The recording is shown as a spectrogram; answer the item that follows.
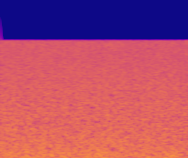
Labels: {"label": "ambient", "recorder": "HydroMoth"}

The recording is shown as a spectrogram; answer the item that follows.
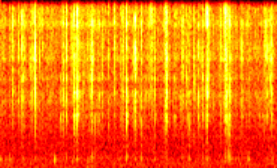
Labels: {"label": "ambient", "recorder": "HydroMoth"}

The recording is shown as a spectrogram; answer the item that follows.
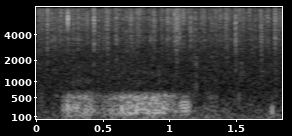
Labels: {"label": "biophony, growl", "recorder": "SoundTrap 600 or HydroMoth"}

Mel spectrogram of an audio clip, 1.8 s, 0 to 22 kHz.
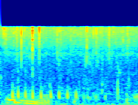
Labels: {"label": "biophony", "recorder": "SoundTrap 300"}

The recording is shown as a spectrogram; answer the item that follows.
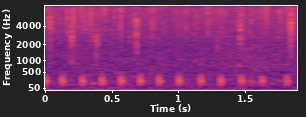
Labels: {"label": "biophony, pulse", "recorder": "SoundTrap 500"}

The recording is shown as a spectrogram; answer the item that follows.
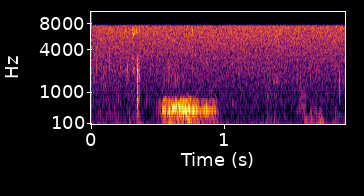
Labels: {"label": "biophony, low growl", "recorder": "SoundTrap 300"}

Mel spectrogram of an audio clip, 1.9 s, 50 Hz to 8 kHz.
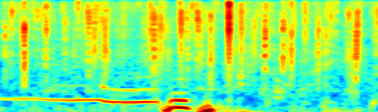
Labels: {"label": "biophony, cascading saw", "recorder": "SoundTrap 600 or HydroMoth"}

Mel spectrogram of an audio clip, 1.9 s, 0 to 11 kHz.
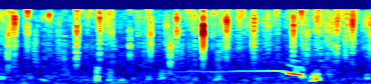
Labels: {"label": "biophony, cascading saw", "recorder": "SoundTrap 600 or HydroMoth"}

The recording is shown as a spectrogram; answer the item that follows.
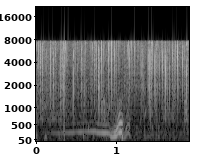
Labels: {"label": "biophony, cascading saw", "recorder": "SoundTrap 600 or HydroMoth"}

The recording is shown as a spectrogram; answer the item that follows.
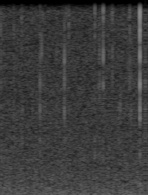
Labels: {"label": "ambient", "recorder": "HydroMoth"}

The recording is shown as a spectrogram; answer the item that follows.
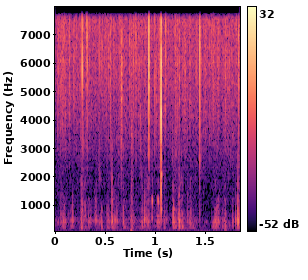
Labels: {"label": "biophony, sea urchins (Echinidae)", "recorder": "SoundTrap 600 or HydroMoth"}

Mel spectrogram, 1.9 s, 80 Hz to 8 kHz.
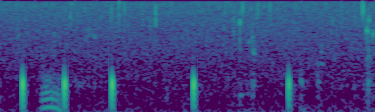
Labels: {"label": "biophony, knock croak", "recorder": "SoundTrap 300"}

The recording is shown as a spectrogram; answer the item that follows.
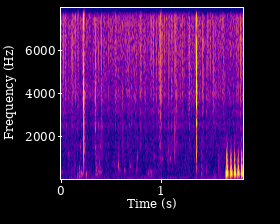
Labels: {"label": "biophony, damselfish", "recorder": "SoundTrap 600 or HydroMoth"}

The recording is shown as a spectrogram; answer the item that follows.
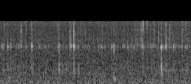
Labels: {"label": "ambient", "recorder": "HydroMoth"}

